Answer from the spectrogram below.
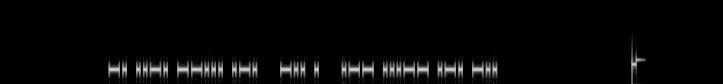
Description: Morse code, heard as a keyed tone, about 36 wpm, 700 Hz. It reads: NF7R DE W3RD
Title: USA Callsign DE Callsign - 4 Characters - 35wpm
